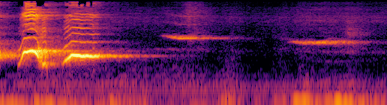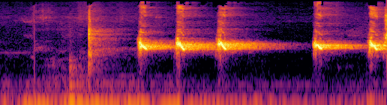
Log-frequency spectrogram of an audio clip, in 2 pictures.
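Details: Lure song meant to wake a stressed, silent white-rumped shama: a looping, slurred whistle and a long falling note, a quiet gap, then a string of short, clear whistled notes repeated about every quarter second. A faint low hum underneath.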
